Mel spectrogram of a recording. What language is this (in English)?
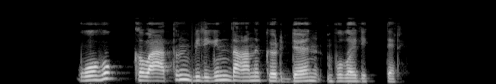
Yakut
